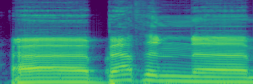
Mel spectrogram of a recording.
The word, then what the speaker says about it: Bethan: Andrew's nice enough to give me a pronouncer on your first name, which isn't Beth, it's Bethan. But he won't give me the last name.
